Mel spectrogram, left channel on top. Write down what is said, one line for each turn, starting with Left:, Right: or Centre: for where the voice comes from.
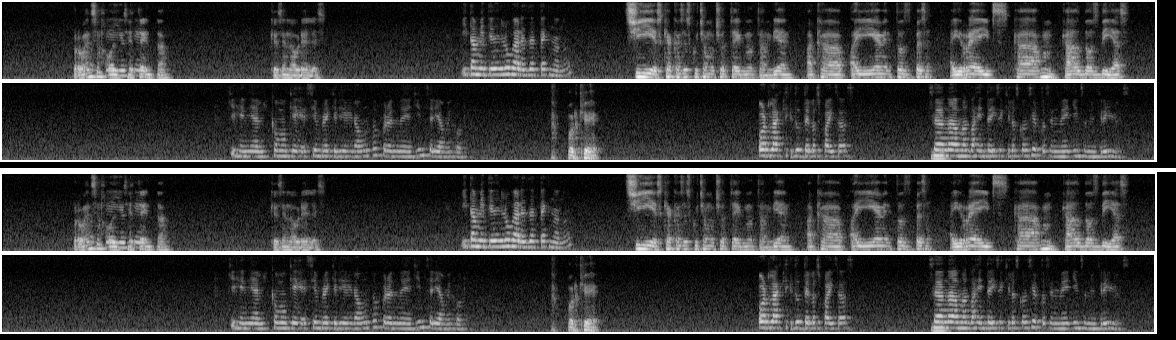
Left: Provenza
Right: ok,
Left: o el
Right: ok.
Left: 70, que es en Laureles.
Right: Y también tienen lugares de tecno, ¿no?
Left: Sí, es que acá se escucha mucho tecno también. Acá hay eventos, pues hay raves cada, mm, cada dos días,
Right: Qué genial, como que siempre he querido ir a uno, pero en Medellín sería mejor,
Left: porque
Right: por la actitud de los paisas. O
Left: mm,
Right: sea, nada más la gente dice que los conciertos en Medellín son increíbles.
